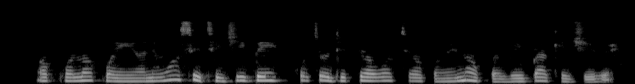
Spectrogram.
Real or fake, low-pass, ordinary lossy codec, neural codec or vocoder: real; none; none; none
